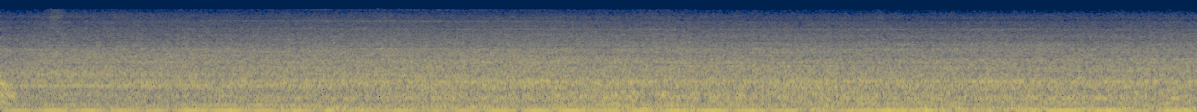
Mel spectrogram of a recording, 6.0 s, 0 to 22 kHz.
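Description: Northern Class 331 electric multiple unit pulling into the platform: a steady low rumble of the train rolling past, with a faint steady whine.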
